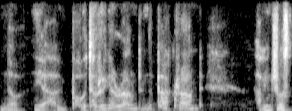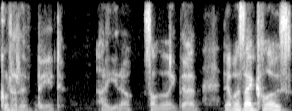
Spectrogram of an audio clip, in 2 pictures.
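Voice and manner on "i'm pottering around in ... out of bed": put-on Scottish accent, lower and quieter. Repeating the line after practising the accent: imitating Andy's Scottish accent. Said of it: "Scottish, Scot-, mm, Scottish".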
